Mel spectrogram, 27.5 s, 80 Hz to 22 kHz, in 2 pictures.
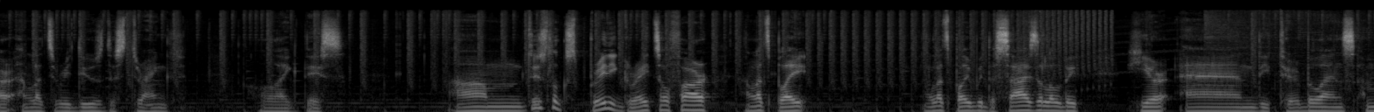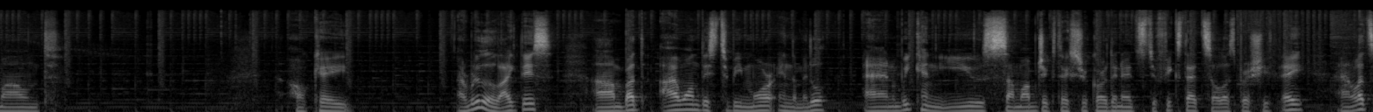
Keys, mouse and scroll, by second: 0.0-3.2 drag, 7.2-8.5 shift+drag, 8.5 ctrl+z, 9.5-13.7 shift+drag, 16.1-19.2 middle drag, 22.0-25.1 middle drag, 25.8 shift+a.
